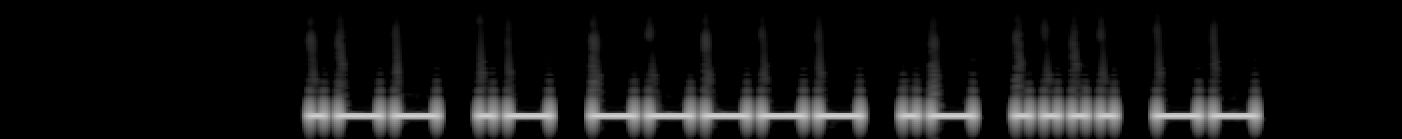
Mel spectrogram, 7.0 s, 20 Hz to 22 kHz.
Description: Morse code, heard as a keyed tone, about 17 wpm, 700 Hz. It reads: WA0AHM
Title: USA Call Signs - 6 Characters - Repeated 3x - 17wpm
